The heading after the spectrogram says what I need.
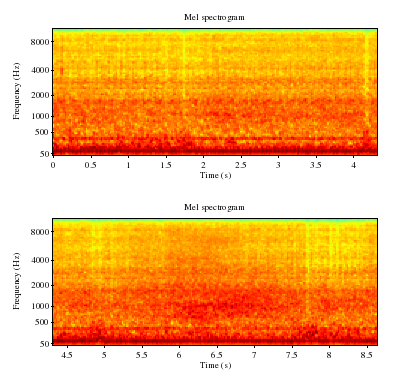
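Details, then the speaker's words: Land Rover Discovery diesel on cold start with a straight-through exhaust fitted, which makes it sound different than before. Loud, steady idle with an even low thrum of about three pulses a second and an open exhaust note; runs healthy. "yes what I do even might notice that this is sounding a little bit different to what it was before"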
